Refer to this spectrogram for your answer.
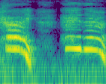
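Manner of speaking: very high, loud scream. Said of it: "like, screaming".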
